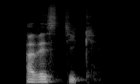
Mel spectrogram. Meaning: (noun) Avestan (Old Iranian language); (adjective) Avestan
- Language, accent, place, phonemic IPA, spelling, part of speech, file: French, France, Lyon, /a.vɛs.tik/, avestique, noun / adjective, LL-Q150 (fra)-avestique.wav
